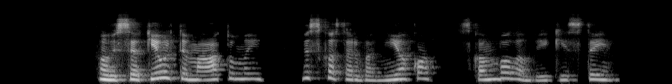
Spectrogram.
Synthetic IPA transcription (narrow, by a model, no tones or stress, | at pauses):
oːʋʲɪsʲɪɐkʲiʊlʲt̪ʲɪmɑːt̪ʊmɐɪ | ʋʲɪskɐsɐɾbɐnʲiɛkoː | skɐmboːlˠɐmʲbɾʲɛkʲiːst̪ɐɪ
